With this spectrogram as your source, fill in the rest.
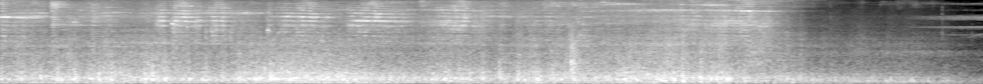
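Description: A freight train rumbles and clatters past on the rails, then fades into the distance.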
